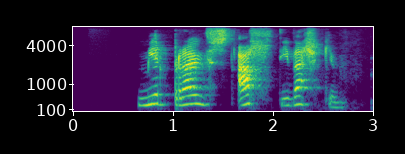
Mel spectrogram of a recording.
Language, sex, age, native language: Icelandic, female, 9, German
